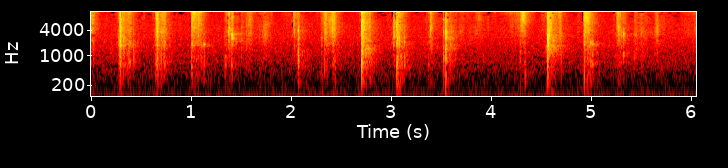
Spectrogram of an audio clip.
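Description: A deck of tarot cards being shuffled by hand: a run of irregular quick snaps and slaps of cards, about two or three a second, over a steady low hum.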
